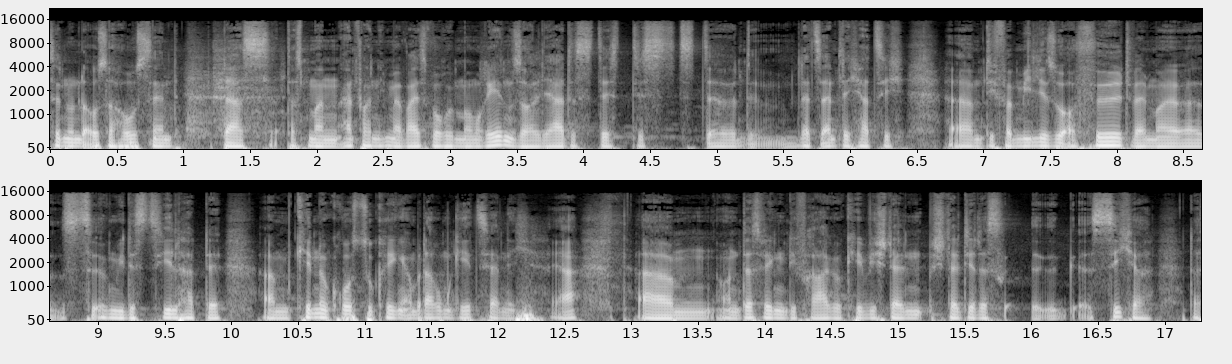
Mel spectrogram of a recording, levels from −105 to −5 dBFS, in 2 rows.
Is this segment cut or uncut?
cut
